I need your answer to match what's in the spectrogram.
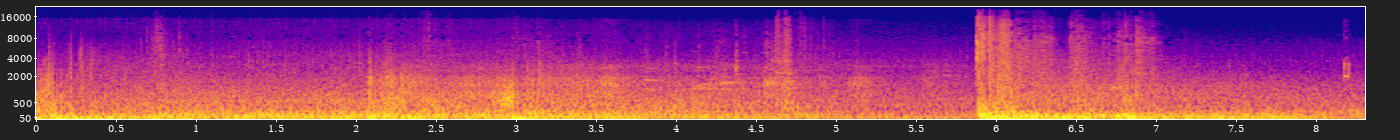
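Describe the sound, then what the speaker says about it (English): Two loud tank cannon shots from a Hellcat in World of Tanks boom through a steady engine and battle rumble, the second blast sharper and more forceful, with no talking over them. "first shot was an unfortunate miss"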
